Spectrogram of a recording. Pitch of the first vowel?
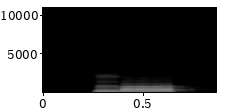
low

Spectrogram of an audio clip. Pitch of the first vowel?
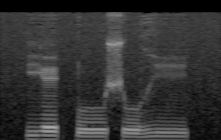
high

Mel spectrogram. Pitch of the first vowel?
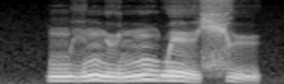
rising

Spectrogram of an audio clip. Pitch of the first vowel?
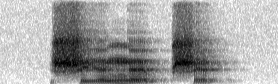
rising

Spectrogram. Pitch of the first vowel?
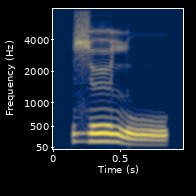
high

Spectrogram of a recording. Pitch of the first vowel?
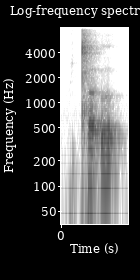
low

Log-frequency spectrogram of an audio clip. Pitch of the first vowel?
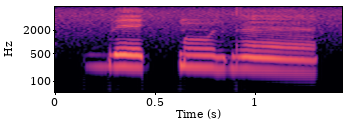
low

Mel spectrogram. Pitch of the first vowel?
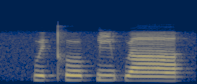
low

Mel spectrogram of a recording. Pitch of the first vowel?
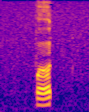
rising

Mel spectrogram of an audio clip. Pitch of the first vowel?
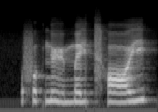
low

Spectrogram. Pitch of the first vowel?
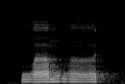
rising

